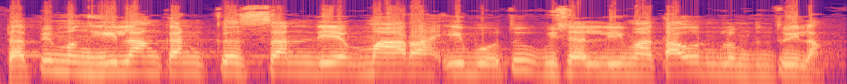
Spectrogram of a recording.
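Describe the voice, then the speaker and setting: Middle-aged male preacher, fairly high voice; folksy, teasing humor in a Q&A sermon with sudden high exclamations. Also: level tone, fairly quick. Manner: folksy, teasing asides to the audience. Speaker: Islamic preacher answering questions.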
